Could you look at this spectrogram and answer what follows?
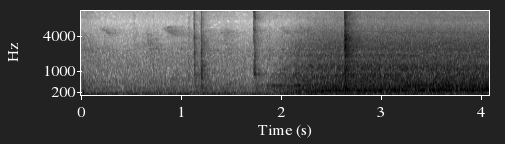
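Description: MultiPro MMA 200 G-JB inverter welder being switched on: a few faint clicks, then about halfway through its cooling fan starts and runs with a steady hum, with a sharp click soon after it starts.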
